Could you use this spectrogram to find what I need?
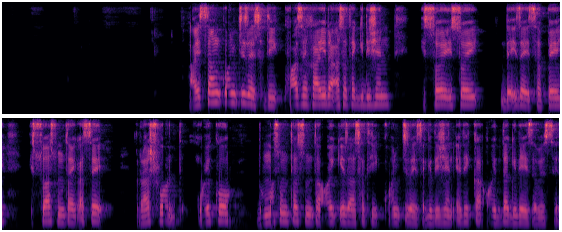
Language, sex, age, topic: Gamo, female, 18-24, government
